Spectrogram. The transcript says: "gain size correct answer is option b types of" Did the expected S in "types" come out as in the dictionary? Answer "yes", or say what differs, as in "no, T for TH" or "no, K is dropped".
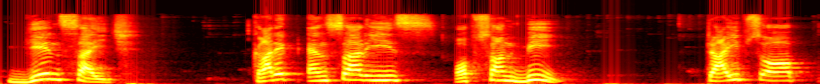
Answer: yes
